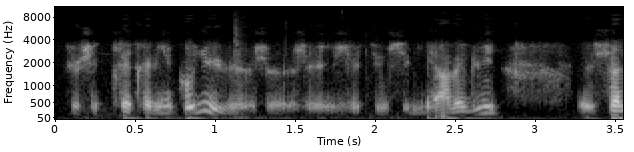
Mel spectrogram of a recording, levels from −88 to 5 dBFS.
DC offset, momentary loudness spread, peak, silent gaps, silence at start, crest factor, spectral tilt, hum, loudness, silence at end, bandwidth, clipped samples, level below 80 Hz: under 0.1%; 11 LU; -6 dBFS; none; 0.05 s; 24 dB; -5.5 dB/octave; none; -31 LUFS; 0 s; 8.8 kHz; under 0.1%; -56 dBFS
